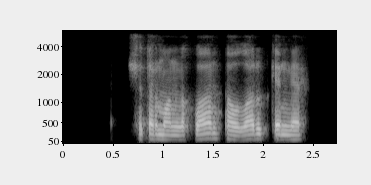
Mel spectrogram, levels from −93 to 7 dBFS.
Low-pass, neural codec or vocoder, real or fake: 5.4 kHz; autoencoder, 48 kHz, 32 numbers a frame, DAC-VAE, trained on Japanese speech; fake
